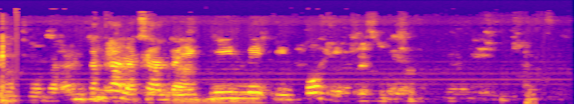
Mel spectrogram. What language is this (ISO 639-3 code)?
kin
